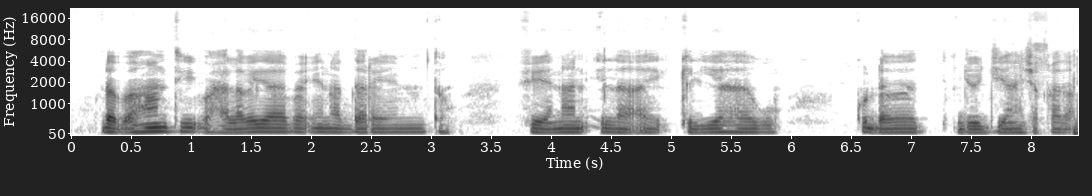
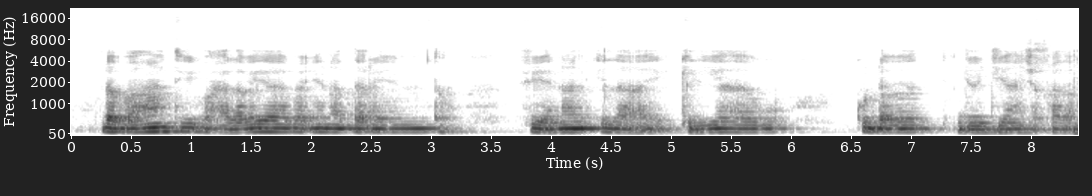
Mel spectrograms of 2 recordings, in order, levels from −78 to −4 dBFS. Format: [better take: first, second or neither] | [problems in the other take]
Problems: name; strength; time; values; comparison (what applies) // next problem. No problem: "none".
first | room echo; dies away in 0.5 s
